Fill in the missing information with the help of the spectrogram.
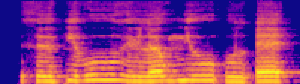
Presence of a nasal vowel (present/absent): absent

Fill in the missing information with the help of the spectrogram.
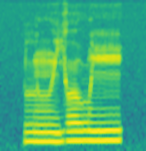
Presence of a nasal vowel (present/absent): present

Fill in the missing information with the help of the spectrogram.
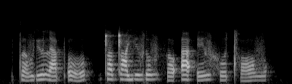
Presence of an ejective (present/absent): present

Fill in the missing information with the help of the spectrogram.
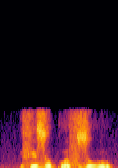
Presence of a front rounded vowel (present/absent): absent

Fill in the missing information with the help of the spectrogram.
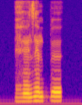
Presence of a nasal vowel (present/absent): present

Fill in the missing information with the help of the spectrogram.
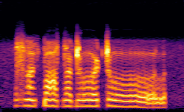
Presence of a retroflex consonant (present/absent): present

